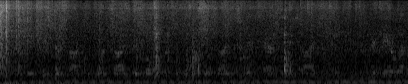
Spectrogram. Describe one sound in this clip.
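Plastic wrapping crinkles as a box is opened.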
